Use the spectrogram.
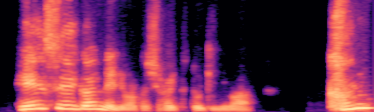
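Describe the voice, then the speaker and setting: A man is heard in a dry sound with no echo against a quiet background. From Japan. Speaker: policy commentator, former bureaucrat; political commentator. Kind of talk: solo commentary monologue. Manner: conversational with many fillers. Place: home room. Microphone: earbuds.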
